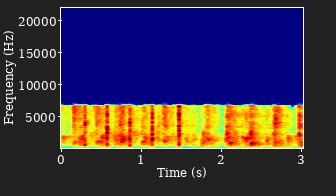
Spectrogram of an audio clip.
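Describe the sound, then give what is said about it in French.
An audience claps together to applaud the grace of God, a dense wash of overlapping hand claps with a few sharper, louder claps standing out, steady and lively for a few seconds. “Est-ce qu'on peut applaudir la grâce de Dieu pour nous?”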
